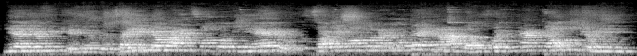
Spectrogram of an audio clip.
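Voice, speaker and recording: A woman's voice: high-pitched, brisk, a little mellow. A middle-aged woman with a Brazilian accent giving an emotional church testimony, breaking in often with praise and prayer. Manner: emotional, peppered with praise interjections. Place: church hall. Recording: very echoey church hall from far off.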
